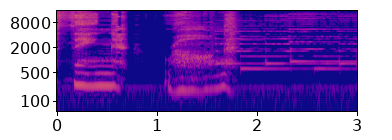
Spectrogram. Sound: phone rings

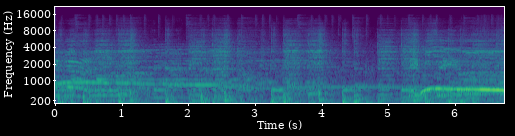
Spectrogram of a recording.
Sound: audience cheers; slow music

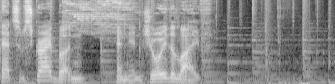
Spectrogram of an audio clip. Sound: sparkly effect

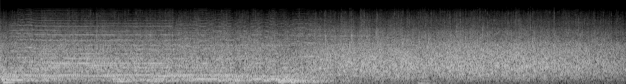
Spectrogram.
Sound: audience applauding

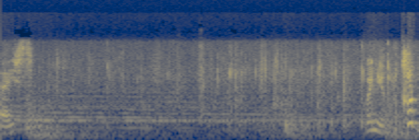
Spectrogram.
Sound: footsteps outside

